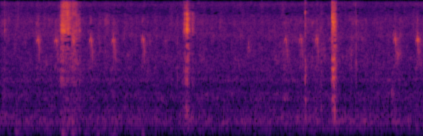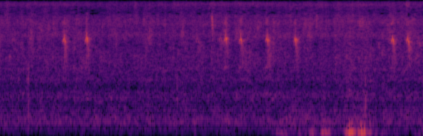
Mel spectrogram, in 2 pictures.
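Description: Faint, high bird-like chirps repeating at irregular intervals, with a few sharp clicks and some low thumps near the end.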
